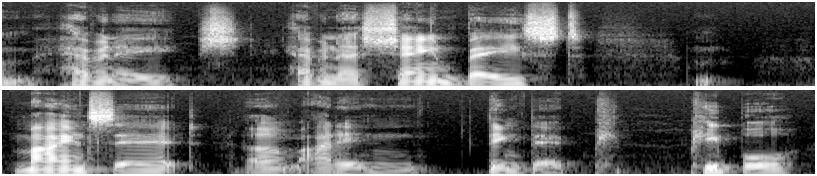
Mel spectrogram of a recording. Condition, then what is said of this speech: Stuttering. And so even though I still stutter when I talk, that isn't hindering me from doing a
